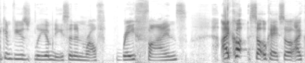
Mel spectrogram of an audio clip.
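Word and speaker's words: Ralph Fiennes: it and she's like you know it's got Ralph fenes in it and we all just started laughing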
